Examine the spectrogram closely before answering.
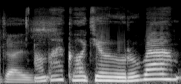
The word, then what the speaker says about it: Yoruba: Oh my God, you're Yoruba. Yoruba. See, I wouldn't say it like that, but close enough. Yeah, our R's are very rolled.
